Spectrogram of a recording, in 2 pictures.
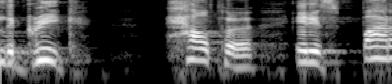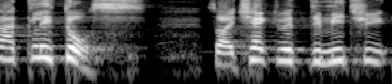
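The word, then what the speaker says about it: parakletos (παράκλητος): so I checked with him first. He said it's parakletos.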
